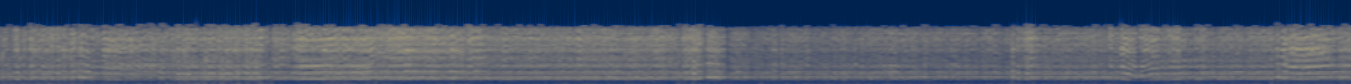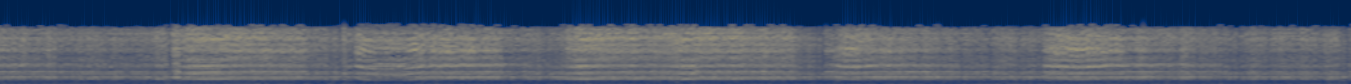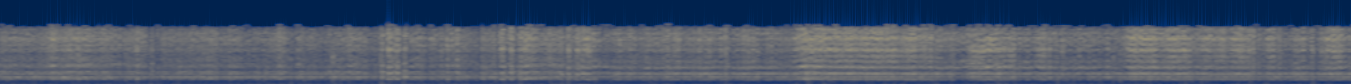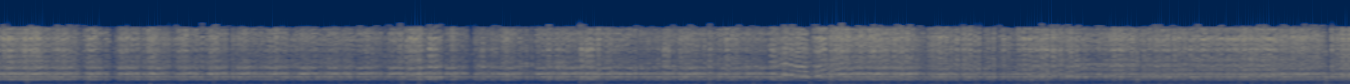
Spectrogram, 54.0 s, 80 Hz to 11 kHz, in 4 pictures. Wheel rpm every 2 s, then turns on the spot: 220, 220, 230, 230, 230, 220, 230, 230, 220, 230, 230, 230, 230, 230, 230, 230, 210, 200, 200, 200, 190, 200, 200, 190, 190, 180, 180.
none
